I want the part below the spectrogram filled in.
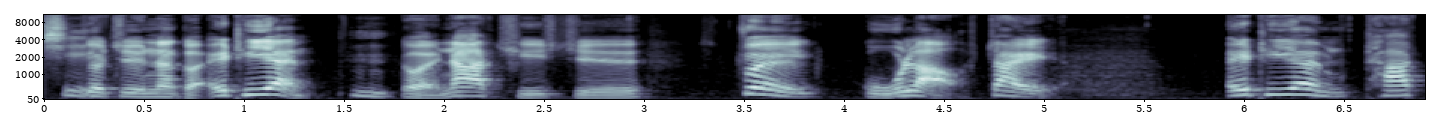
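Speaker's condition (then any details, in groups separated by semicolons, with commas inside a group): Hearing impairment; unusual high-frequency hearing loss, low frequencies near normal, market hearing aids largely ineffective, uses atypical assistive device; mild, high pitches barely heard, misses teammates' calls without assistive device, uses hand signals; underwent speech rehabilitation therapy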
